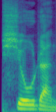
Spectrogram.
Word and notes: 休战: xiūzhàn

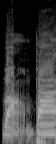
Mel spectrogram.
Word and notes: 网吧: wǎngba

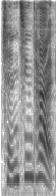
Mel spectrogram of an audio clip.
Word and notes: 陈清泰: 陳清泰; chén qīngtài

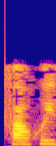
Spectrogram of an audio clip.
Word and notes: 发挥: 發揮; fāhuī

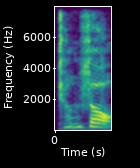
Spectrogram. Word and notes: 承受: chéngshòu

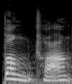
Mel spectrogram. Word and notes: 蹦床: bèngchuáng

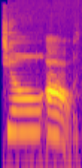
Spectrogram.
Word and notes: 骄傲: jiāoào

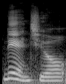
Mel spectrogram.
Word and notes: 链球: liànqiú

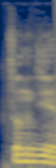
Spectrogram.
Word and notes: 增进: zēngjìn

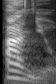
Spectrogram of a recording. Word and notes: 按钮: 按鈕; ànniǔ

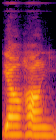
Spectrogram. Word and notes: 央行: yāng háng

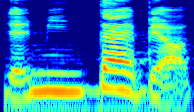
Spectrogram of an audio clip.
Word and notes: 人民代表: rénmín dàibiǎo

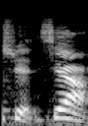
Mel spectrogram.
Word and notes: 选项: xuǎnxiàng

